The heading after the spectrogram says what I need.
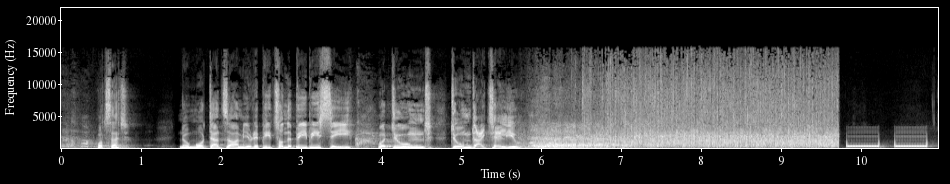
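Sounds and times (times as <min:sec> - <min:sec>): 
laughter: 0:00.0 - 0:00.8, 0:05.5 - 0:07.5
speech: 0:00.4 - 0:06.4
loud applause: 0:06.4 - 0:09.8
telephone ringing in short buzzy bursts: 0:09.8 - 0:10.9.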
